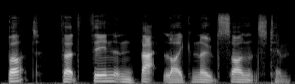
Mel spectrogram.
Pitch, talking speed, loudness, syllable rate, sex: 105 Hz, 185 wpm, -22 LUFS, 4.3 syllables/s, male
